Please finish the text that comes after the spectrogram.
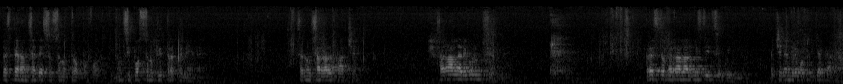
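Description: A man's voice: mid-range voice, moderate pace, long pauses, a little mellow, close to an everyday voice. A man playing a solemn, war-weary soldier in echoing hall. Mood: tense hope. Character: grieving, war-weary young soldier, last of his comrades. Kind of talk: theatrical monologue for radio theatre. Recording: echoey stage hall, faint noise.

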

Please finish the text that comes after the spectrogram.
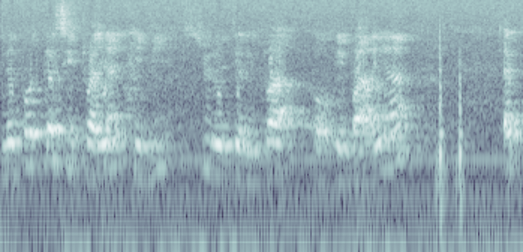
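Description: A man from West Africa giving an informal talk to an audience, halting, with many restarts and fillers. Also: a little high. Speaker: speaker at a public discussion. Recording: distant mic in an echoey room with noise.

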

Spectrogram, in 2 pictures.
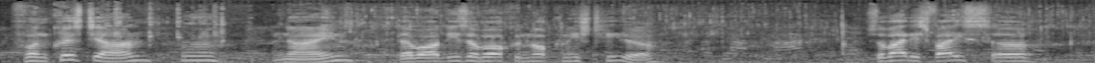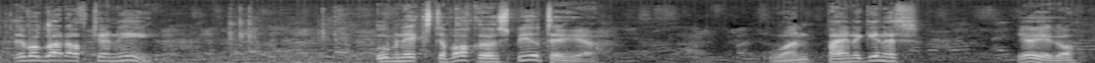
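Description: An actor playing a friendly, easygoing pub bartender in a German radio drama, unhurried and slipping in English phrases. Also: male voice, fairly high pitch, lively intonation. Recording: bar music and crowd behind.

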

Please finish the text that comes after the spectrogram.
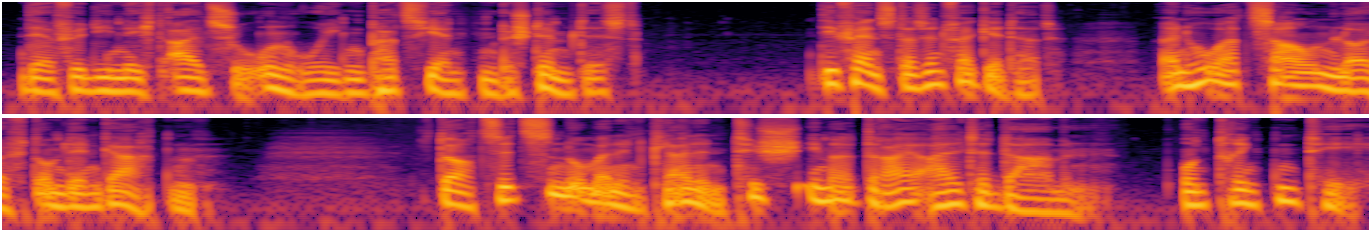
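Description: An actor playing a measured, wry storyteller, narrating a radio play in literary German sentences. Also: male voice, mid-range voice, lively intonation, gravelly, breathy edge, no echo, studio quality, full character voice. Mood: calm, wry.

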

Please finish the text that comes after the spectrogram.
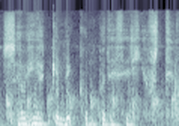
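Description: An actor playing a grieving, embittered general in a radio drama, grave and theatrical, with emphatic pauses. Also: male voice, fairly high pitch, steady tone, noisy background, lightly acted. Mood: grief-stricken. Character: grieving, embittered general bent on destroying monsters.

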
